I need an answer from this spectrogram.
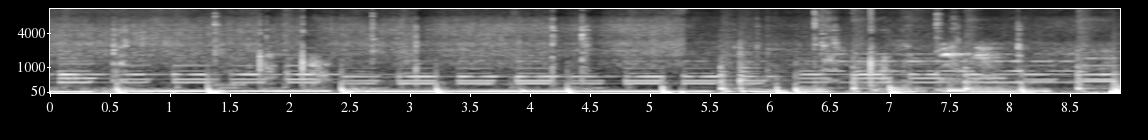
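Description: Ground pork with onion and garlic sizzling in oil in a steel wok while a metal spatula scrapes and stirs it, at the browning stage of a sauté. Background music with a steady bass line plays along.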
